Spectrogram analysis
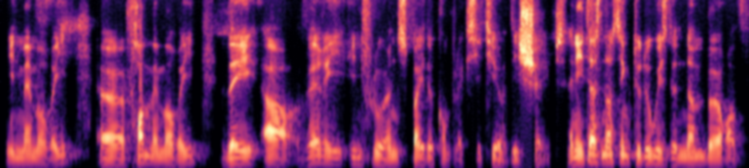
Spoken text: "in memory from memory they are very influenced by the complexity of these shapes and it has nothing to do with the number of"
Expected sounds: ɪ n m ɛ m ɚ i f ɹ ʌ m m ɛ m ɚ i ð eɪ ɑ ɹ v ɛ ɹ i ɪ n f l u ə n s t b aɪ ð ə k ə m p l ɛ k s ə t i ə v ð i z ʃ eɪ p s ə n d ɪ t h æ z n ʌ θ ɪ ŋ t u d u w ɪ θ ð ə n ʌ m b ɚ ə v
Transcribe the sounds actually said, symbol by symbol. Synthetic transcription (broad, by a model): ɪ n m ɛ m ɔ i f ɹ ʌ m m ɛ m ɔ i ð eɪ ɑ ɹ v ɛ ɹ i ɪ n f l u ə n s t b aɪ ð ə k ə m p l ɛ k s ə t i ə v ð i z ʃ eɪ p s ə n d ɪ t h æ z n ʌ θ ɪ ŋ t u d u w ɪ ð ə n ʌ m b ɚ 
